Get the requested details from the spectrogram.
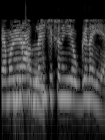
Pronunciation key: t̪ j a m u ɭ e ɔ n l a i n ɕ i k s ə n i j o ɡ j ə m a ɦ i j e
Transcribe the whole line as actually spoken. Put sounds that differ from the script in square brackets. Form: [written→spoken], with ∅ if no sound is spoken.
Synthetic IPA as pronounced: t̪ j a m u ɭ e ɔ n l a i n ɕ i k [s→ʂ] ə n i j o ɡ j ə [m→n] a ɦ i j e

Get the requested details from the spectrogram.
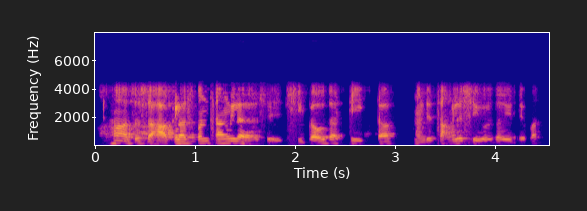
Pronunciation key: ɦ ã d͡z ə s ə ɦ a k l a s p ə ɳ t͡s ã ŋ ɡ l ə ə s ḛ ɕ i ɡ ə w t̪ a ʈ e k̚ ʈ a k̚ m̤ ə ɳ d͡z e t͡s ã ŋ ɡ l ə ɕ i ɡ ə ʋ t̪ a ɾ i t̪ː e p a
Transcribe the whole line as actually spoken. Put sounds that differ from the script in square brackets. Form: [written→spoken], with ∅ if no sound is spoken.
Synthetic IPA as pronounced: ɦ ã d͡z ə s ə ɦ a k l a s p ə ɳ t͡s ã ŋ ɡ l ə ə s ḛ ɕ i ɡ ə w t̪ a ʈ e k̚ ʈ a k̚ m̤ ə ɳ d͡z e t͡s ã ŋ ɡ l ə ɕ i ɡ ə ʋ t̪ a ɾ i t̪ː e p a

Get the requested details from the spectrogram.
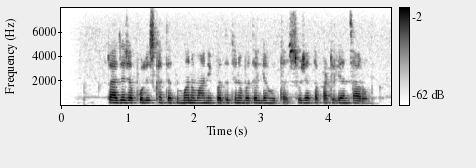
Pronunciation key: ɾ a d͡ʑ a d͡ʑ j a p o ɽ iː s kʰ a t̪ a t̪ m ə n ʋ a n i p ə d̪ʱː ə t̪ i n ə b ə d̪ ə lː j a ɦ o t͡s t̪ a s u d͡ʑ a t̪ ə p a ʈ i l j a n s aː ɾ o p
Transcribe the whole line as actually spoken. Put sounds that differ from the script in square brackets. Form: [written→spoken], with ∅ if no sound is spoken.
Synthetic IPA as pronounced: ɾ a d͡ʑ a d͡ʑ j a p o [ɽ→l] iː s kʰ a t̪ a t̪ m ə n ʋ a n i p ə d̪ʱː ə t̪ i n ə b ə d̪ ə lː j a ɦ o [t͡s→∅] t̪ a s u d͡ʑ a t̪ [ə→a] p a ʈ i l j a n [s→t͡s] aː ɾ o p

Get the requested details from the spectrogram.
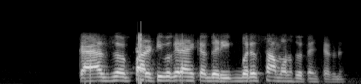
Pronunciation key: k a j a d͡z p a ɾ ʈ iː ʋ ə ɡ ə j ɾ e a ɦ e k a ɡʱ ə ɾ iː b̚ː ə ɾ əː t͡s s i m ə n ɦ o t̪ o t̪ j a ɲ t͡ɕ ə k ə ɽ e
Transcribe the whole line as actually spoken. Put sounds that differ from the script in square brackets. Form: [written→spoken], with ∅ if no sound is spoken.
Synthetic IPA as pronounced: k a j a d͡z p a ɾ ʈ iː ʋ ə ɡ ə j ɾ e a ɦ e k a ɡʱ ə ɾ iː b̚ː ə ɾ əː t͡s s [i→a] m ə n ɦ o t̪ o t̪ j a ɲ t͡ɕ [ə→a] k ə ɽ e

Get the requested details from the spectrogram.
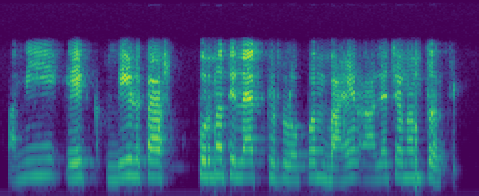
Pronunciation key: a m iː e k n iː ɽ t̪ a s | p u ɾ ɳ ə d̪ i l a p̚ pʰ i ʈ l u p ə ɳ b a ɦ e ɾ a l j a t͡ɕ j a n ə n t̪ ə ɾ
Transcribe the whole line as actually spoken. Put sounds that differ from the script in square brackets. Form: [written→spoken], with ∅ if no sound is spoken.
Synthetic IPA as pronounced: a m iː e k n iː ɽ t̪ a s | p u ɾ ɳ ə [d̪→t̪] i l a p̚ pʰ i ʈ l [u→o] p ə ɳ b a ɦ e ɾ a l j a t͡ɕ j a n ə n t̪ ə ɾ

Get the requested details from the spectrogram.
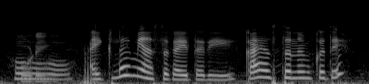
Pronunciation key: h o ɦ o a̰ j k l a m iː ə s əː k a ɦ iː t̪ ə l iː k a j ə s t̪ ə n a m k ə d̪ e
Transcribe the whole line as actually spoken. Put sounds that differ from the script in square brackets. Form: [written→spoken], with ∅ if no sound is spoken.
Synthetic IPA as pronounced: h o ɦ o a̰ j k l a m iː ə s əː k a ɦ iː t̪ ə [l→ɾ] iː k a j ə s t̪ ə n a m k ə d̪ e

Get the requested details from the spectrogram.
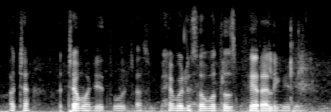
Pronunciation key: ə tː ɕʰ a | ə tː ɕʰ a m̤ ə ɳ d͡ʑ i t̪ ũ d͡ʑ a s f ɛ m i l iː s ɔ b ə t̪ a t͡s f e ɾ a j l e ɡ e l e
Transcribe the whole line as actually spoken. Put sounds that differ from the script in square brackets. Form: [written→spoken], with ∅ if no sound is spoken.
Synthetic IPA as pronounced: ə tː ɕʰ a | ə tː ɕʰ a m̤ ə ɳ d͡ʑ [i→e] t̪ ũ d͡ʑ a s f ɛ m i l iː s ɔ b ə t̪ [a→ə] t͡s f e ɾ a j l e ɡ e l e

